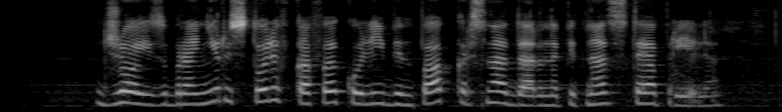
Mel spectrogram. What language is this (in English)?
Russian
